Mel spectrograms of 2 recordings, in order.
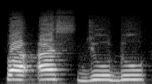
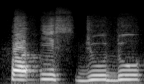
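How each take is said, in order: First: An extra 'a' vowel is sounded before the s. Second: An extra 'i' vowel is sounded before the s. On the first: "Jangan dibaris-bariskan" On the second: "Jangan dibaris-bariskan"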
